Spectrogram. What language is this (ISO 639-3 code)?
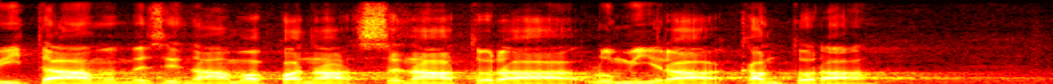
ces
